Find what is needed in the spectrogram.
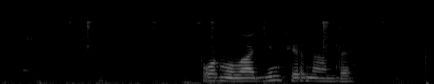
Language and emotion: Russian, neutral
